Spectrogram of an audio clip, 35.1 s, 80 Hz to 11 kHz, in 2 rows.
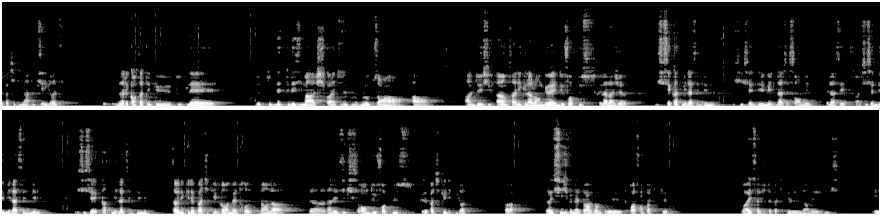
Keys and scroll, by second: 30.1 KP_3, 30.9 KP_0.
